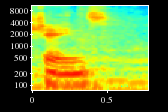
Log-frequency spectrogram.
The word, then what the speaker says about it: 2Chaimz: Let's see if he's more successful than Groxu and 2Chaimz were. Chaimz. I keep saying 2Chaimz. I want to say it, but I was informed he's actually pronounced Chains.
